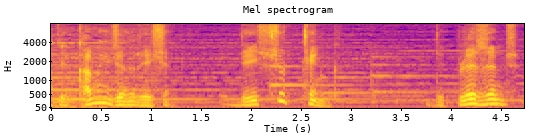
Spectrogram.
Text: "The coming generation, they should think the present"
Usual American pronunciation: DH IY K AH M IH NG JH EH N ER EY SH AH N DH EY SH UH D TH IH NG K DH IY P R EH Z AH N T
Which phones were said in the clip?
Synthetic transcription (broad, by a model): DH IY K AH M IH NG JH EH N ER EY SH AH N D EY SH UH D T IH NG K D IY P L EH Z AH N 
